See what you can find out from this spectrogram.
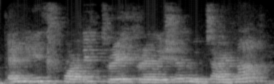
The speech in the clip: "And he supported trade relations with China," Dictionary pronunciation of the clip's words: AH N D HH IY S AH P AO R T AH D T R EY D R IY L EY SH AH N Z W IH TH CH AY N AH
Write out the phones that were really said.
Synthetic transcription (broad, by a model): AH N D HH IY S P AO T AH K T R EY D R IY L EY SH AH N W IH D CH AY N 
